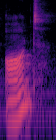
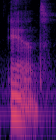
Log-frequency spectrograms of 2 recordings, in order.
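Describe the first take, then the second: First: The word is said in a European way. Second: The word is said in a North American way. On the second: "North American"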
